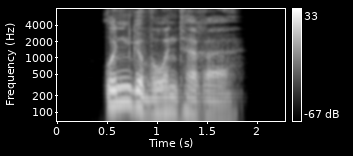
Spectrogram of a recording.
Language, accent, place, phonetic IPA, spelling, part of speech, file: German, Germany, Berlin, [ˈʊnɡəˌvoːntəʁə], ungewohntere, adjective, De-ungewohntere.ogg
- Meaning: inflection of ungewohnt: 1. strong/mixed nominative/accusative feminine singular comparative degree 2. strong nominative/accusative plural comparative degree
